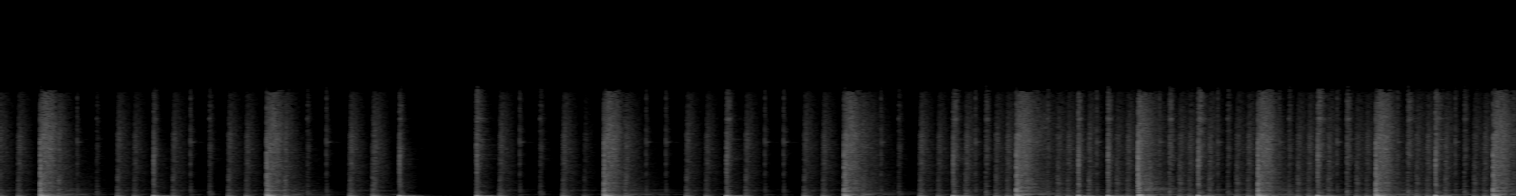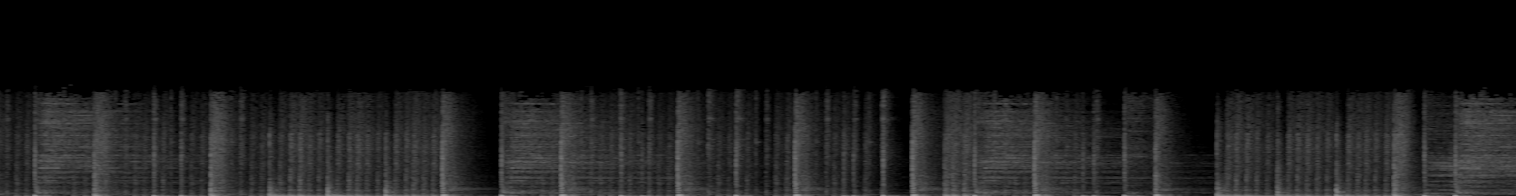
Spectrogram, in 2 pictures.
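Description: Roland electronic drum kit played in a paradiddle-diddle groove: hands split between hi-hat and snare with a bass drum kicking underneath. It starts sparse, stops briefly about four seconds in, then fills out from about ten seconds with more cymbal. Two runs of falling low drum notes come near the middle and near the end.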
